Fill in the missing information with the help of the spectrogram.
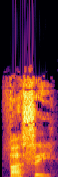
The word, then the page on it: fussy: American English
